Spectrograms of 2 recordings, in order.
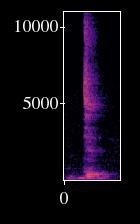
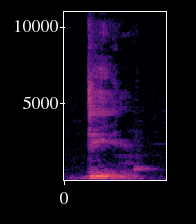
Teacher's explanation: have the second one is d sound the d sound d when you pronounce the sound you also realize that the tip of the tongue is in contact with the alveolar ridge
